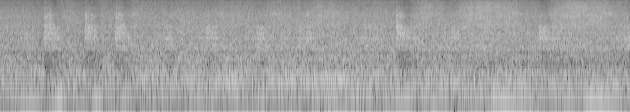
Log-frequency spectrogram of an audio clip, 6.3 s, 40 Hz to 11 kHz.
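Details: 1988 Chevy C2500 with a 6.2 diesel and Banks turbo, over 400,000 miles, revived with a gas-soaked rag in the air filter; loud, steady diesel roar at an even pace with no misses or knocks, running normally.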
